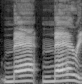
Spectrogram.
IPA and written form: mæri (marry)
